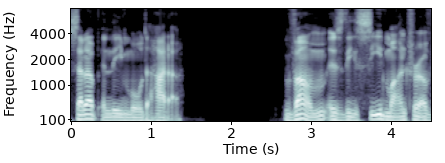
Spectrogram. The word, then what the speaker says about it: Vam: And the mantra of suvadesana chakra isn't vam. Let me explain. It's simple. Lum rhymes with thumb is the seed mantra of the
